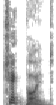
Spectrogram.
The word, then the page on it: checkpoint: English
